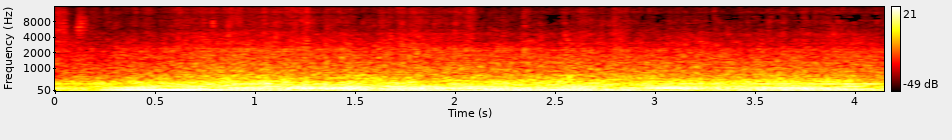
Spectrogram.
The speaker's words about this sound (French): Le 24 mars 2011, l'équipe arrive sur zone à bord de la Lucia, un imposant navire scientifique.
